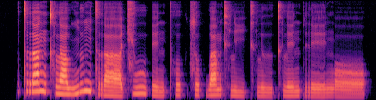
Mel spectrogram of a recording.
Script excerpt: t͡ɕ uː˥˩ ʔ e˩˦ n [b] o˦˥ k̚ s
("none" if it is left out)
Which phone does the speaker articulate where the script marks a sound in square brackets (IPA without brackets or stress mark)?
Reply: pʰ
